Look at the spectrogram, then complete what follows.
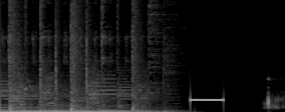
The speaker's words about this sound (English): Now it's your turn to speak at the beep.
